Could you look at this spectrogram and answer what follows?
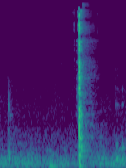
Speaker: you hear that click, and it popped back down. So now that it has popped back down, it's engaged again, and it'll turn it.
